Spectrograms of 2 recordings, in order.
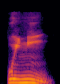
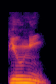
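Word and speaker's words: puisne: फिर इसके बाद में इसको इंपॉर्टेंट मार्क कर लीजिएगा, इसका प्रोनाउंसिएशन जो है वो बहुत ही अजीब लगता है। पुइनी, पुइनी, प्यूनी, प्यूनी मॉर्गेज।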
